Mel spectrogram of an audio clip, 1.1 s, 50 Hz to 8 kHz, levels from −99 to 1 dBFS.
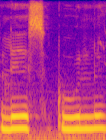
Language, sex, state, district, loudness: Hindi, male, Chhattisgarh, Sukma, -12 LUFS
